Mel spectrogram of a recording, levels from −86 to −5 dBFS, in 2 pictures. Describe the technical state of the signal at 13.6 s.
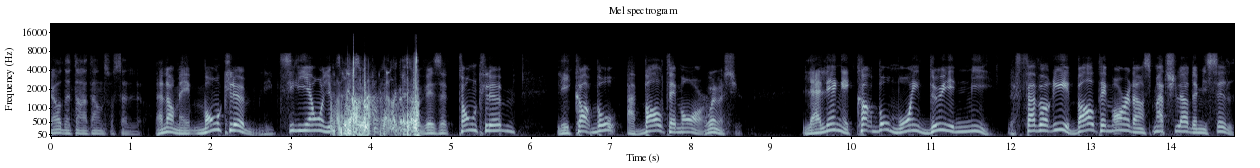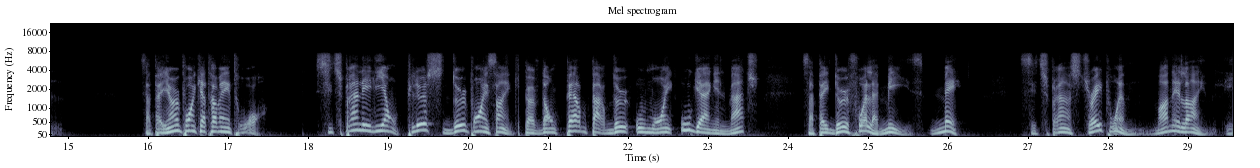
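At 13.6 s the speech is intact with no fault present, passing through the AMR wideband (HD Voice) codec at 12.65 kbit/s, a rate at which this codec keeps speech clear.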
